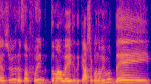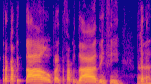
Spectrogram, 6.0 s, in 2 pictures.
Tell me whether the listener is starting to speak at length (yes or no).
no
